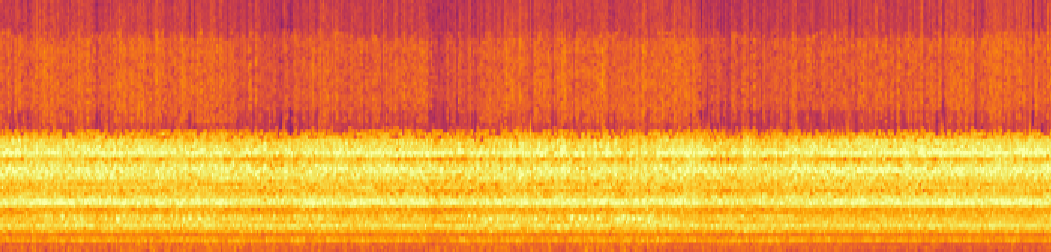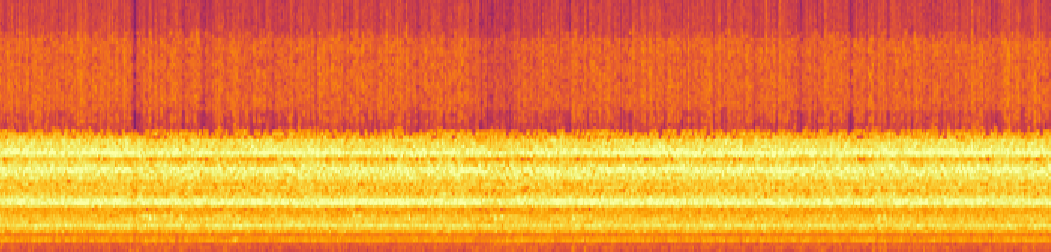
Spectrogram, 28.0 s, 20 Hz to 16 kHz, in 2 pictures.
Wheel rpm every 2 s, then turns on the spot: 230, 220, 230, 230, 220, 230, 230, 230, 230, 230, 220, 230, 230, 230.
none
